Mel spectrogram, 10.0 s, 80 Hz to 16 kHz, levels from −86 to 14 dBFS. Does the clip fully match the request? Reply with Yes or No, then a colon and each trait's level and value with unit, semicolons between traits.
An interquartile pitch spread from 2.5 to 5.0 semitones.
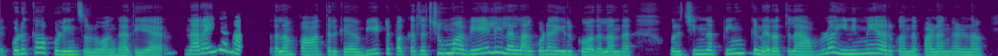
No: wide, 5.4 semitones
